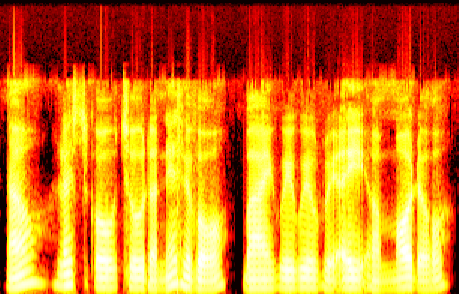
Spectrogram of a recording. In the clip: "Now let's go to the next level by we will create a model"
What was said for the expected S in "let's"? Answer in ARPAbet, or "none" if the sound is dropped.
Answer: S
